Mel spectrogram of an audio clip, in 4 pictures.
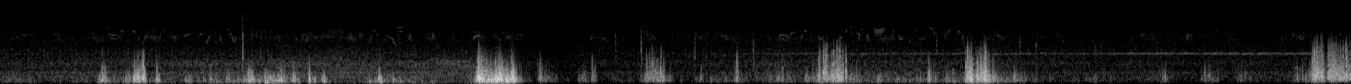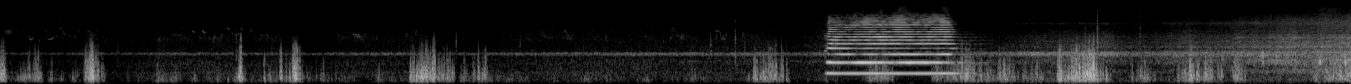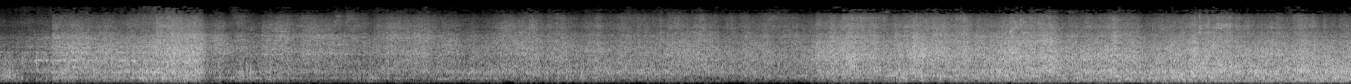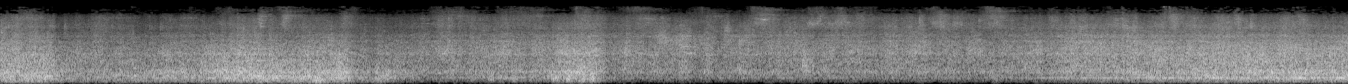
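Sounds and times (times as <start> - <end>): diesel locomotives passing: 6.2 - 54.0
wagons running over rails: 25.8 - 54.0.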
